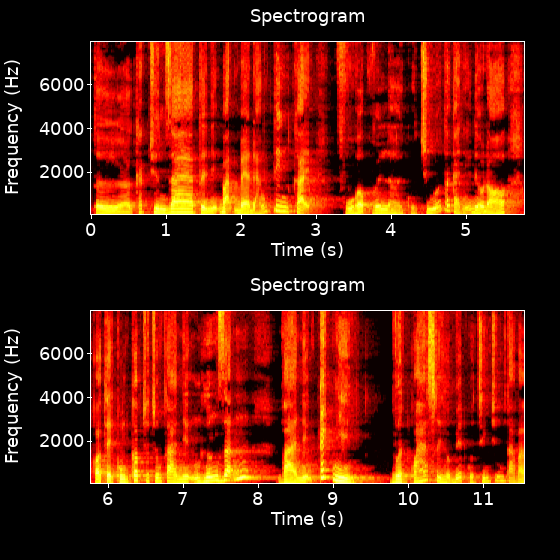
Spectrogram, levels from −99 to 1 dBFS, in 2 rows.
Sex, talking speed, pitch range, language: male, 240 wpm, 110-165 Hz, Vietnamese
